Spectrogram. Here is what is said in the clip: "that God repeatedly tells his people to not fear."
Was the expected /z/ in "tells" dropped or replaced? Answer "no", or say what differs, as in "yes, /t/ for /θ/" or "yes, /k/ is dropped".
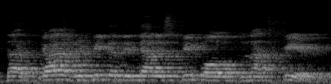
yes, /z/ is dropped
